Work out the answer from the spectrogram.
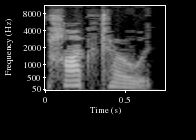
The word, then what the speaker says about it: Hakuto: "We think that we can beat them on the moon," said Takashi Hakimata, the leader of Hakuto, pronounced Hakuto.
